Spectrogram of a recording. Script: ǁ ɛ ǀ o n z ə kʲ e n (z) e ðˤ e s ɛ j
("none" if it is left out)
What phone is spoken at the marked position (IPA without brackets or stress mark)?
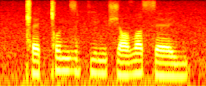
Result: ʃ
